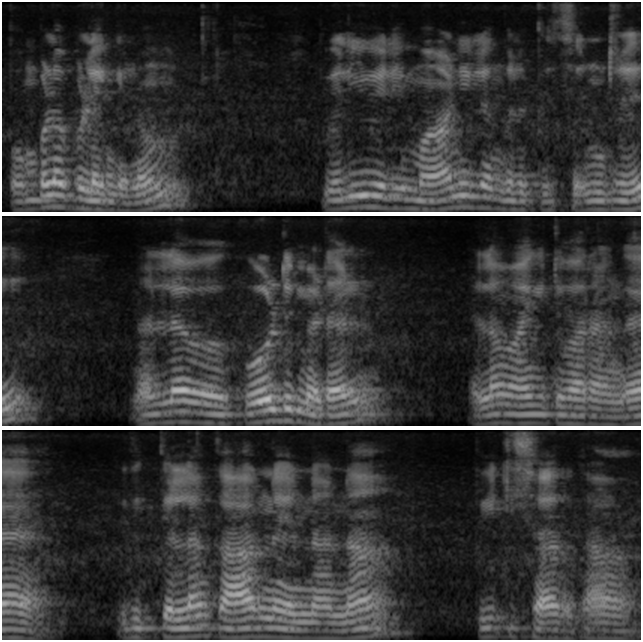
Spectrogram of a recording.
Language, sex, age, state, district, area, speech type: Tamil, female, 45-60, Tamil Nadu, Nagapattinam, rural, spontaneous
